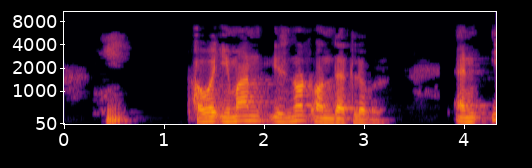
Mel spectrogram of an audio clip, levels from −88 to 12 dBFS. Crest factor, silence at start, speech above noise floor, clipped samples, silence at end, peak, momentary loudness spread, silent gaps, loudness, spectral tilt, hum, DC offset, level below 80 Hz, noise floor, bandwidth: 18 dB; 0.05 s; 55 dB; under 0.1%; 0 s; 0 dBFS; 13 LU; none; -17 LUFS; -8 dB/octave; none; under 0.1%; -48 dBFS; -71 dBFS; 7.2 kHz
